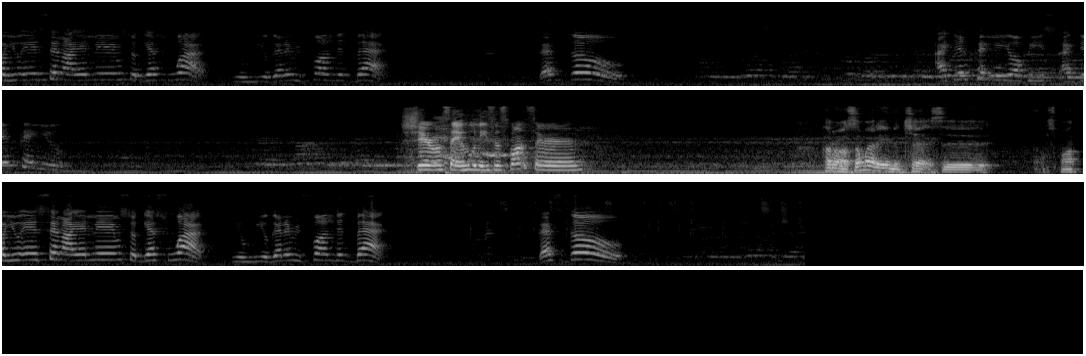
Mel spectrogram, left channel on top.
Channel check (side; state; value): right; drops out; at 8.0 s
